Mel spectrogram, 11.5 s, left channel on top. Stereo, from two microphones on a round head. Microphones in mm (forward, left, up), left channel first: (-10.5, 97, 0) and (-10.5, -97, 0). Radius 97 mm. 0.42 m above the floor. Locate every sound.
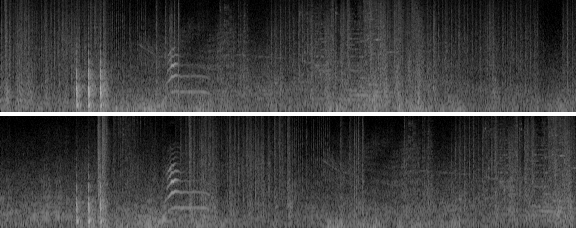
1.5 s knocking: 45° left (ahead or behind)
3.2 s a cat meowing: 35° right (ahead or behind)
